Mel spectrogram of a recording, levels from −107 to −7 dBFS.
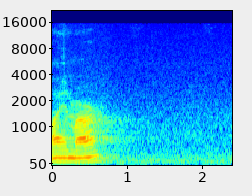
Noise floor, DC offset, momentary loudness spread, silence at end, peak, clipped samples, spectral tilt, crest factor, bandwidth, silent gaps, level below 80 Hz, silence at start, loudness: -59 dBFS; under 0.1%; 26 LU; 0 s; -20 dBFS; under 0.1%; -8 dB/octave; 18 dB; 15.5 kHz; none; -68 dBFS; 0 s; -34 LUFS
